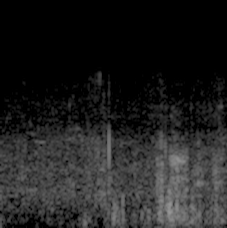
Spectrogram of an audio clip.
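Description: Near silence, with faint rustling and a few small clicks in the second half.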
